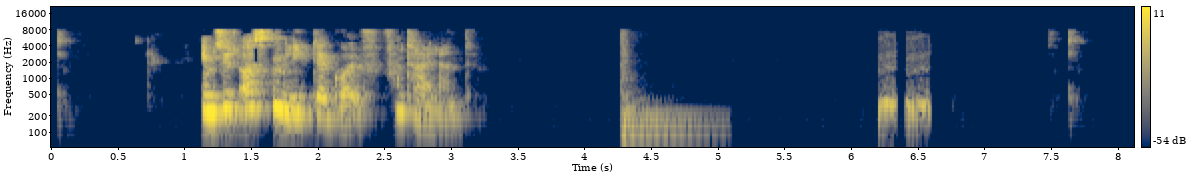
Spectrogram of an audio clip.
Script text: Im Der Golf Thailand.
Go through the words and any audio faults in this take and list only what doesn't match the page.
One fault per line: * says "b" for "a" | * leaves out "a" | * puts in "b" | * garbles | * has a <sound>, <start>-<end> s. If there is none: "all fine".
* puts in "Südosten liegt"
* puts in "von"
* has a thud, 4.3-5.1 s
* has a laugh, 6.2-6.6 s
